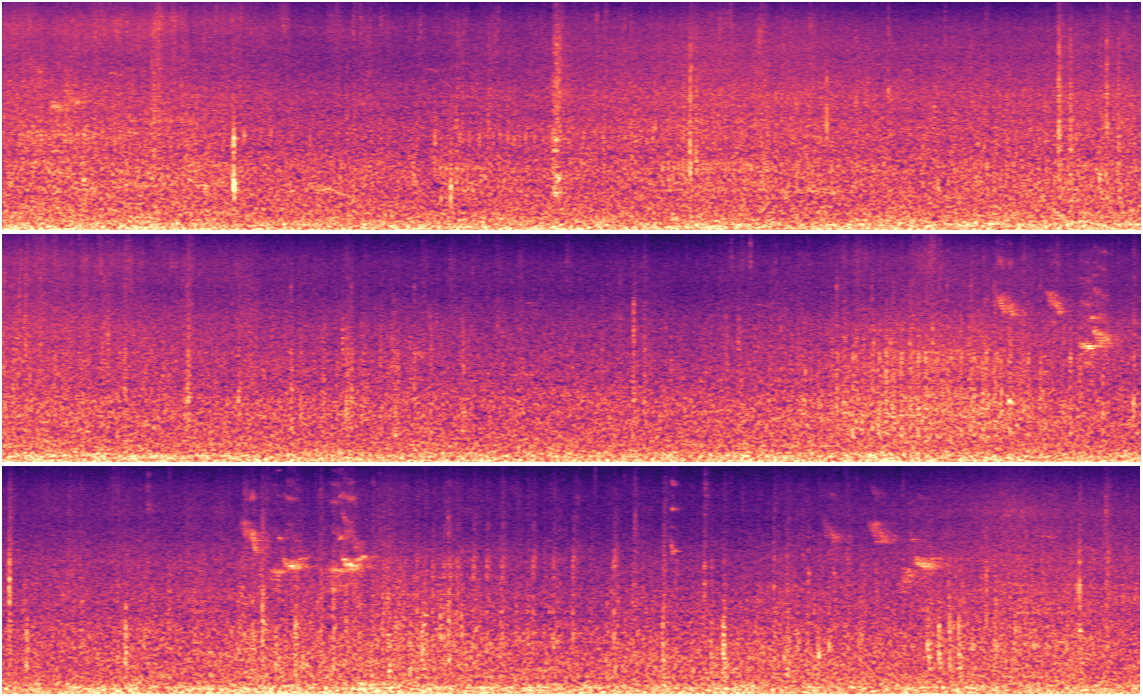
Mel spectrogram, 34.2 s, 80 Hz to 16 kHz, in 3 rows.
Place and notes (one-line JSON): {"title": "Kinmen County, Taiwan - Next to bamboo", "date": "2014-11-04 16:18:00", "description": "Birds singing, Wind, Next to bamboo\nZoom H2n MS+XY", "latitude": "24.44", "longitude": "118.43", "altitude": "27", "timezone": "Asia/Taipei"}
